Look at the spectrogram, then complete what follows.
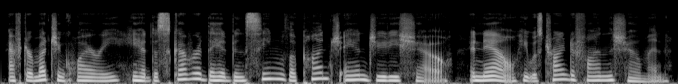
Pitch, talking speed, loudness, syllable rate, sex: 190 Hz, 220 wpm, -17 LUFS, 5.2 syllables/s, female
